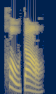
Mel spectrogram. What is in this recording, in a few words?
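"厚道", Mandarin Chinese; chinese-flashcards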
